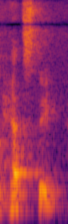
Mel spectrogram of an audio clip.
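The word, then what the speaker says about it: h₁edti: So it becomes hetsti. So you pronounce it hetsti, but if you see it written down, you'll see it written down H-1-E-D-T-I.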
